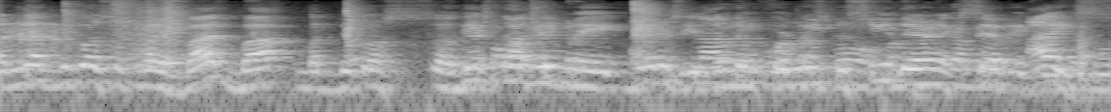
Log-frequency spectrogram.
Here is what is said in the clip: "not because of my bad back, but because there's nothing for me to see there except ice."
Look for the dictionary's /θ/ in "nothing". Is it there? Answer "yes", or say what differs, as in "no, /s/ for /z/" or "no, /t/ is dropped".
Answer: no, /t/ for /θ/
